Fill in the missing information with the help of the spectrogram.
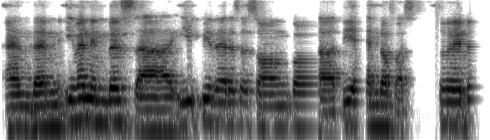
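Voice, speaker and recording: A man's voice: mid-range voice, moderate pace. A young man with an Indian accent, chatting casually and enthusiastically as an interview guest. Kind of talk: casual chat. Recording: echoey room.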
